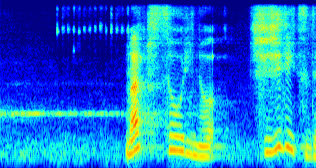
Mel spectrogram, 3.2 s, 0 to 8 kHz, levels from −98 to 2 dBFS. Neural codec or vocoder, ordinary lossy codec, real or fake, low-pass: codec, 44.1 kHz, 7.8 kbps, DAC; none; fake; 7.2 kHz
